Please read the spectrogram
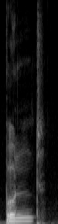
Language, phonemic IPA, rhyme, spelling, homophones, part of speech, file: German, /bʊnt/, -ʊnt, Bund, bunt, noun, De-Bund.ogg
- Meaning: 1. alliance, federation, league 2. covenant 3. fret (of a guitar) 4. waistband 5. bunch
